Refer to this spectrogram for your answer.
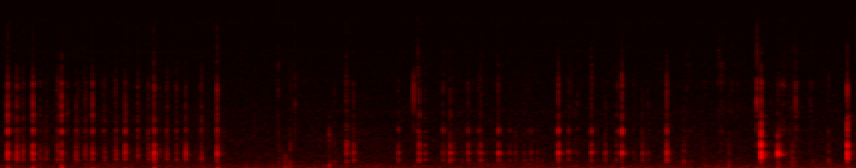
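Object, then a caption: Small hollow plastic aerosol cap. Long nails tap and scratch the flat top and sides of a small, hollow, blue plastic aerosol cap. The result is dozens of quick, dry, bright clicks in an irregular rhythm, with soft scratchy brushing between them. A faint low hum sits underneath during the first two seconds.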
